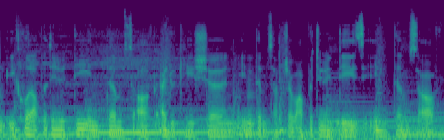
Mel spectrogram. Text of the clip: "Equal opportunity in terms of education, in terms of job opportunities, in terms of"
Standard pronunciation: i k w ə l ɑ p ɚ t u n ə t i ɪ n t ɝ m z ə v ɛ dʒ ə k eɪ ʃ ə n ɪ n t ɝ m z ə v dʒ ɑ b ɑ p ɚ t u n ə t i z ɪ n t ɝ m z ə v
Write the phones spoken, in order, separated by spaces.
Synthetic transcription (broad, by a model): i k w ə l ɑ p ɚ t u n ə t i ɪ n t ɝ m s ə f ɛ dʒ ə k eɪ ʃ ə n ɪ n t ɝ m s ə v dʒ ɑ ɑ p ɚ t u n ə t i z ɪ n t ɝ m s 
